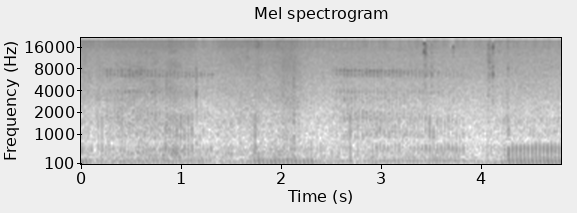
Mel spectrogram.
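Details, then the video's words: A four-month-old Maine Coon kitten, tired after running around, snores indoors while asleep: a soft, steady low rumbling breath cycle, repeated without pause. "Кот храпит"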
